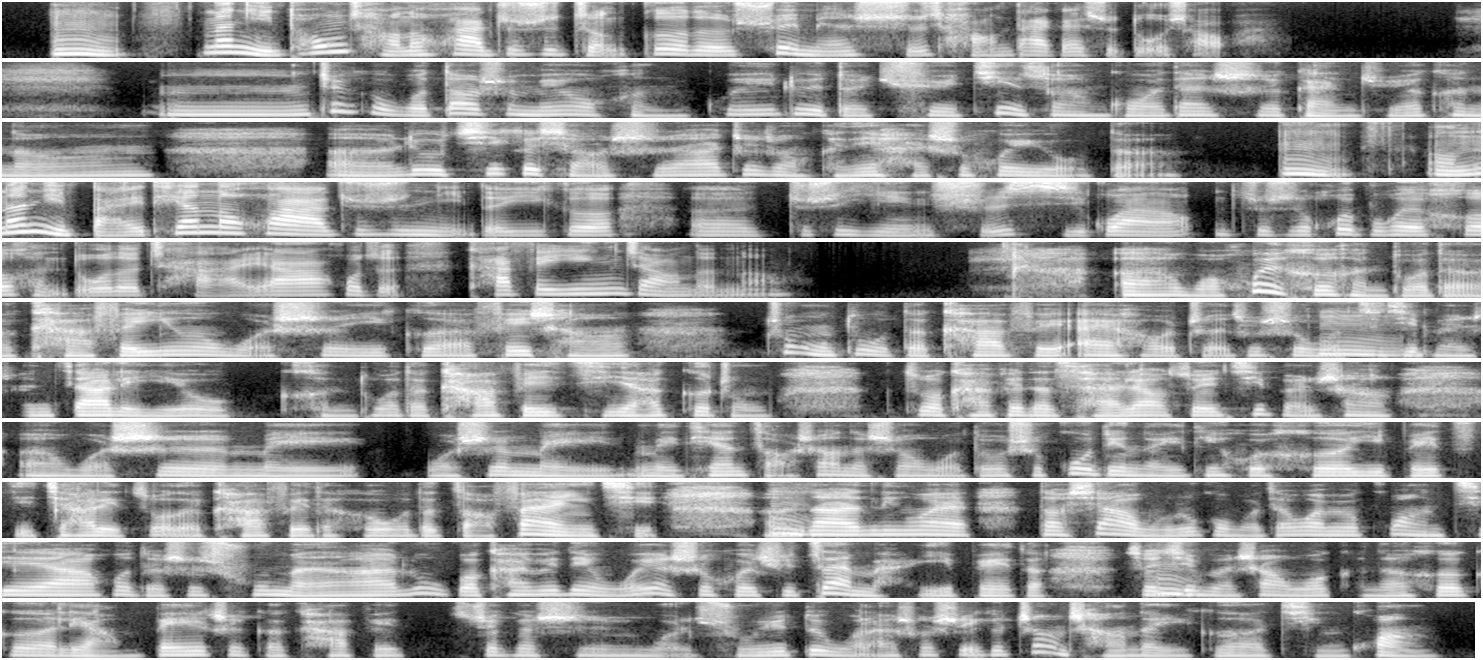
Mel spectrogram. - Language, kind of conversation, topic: Chinese, advice, 如何建立稳定睡眠作息
- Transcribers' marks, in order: none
